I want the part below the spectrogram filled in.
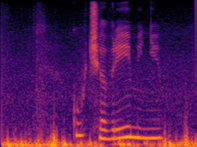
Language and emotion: Russian, neutral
